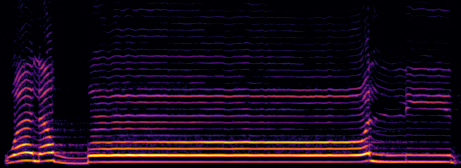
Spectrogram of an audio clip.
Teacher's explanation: ولا الضالين تمد ست حركات فهو مد كلمه لازم مثقل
